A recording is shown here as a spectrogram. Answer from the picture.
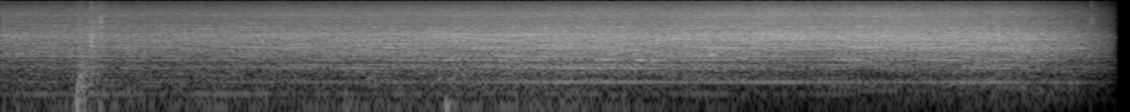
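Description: Steady rumble and hiss of a passenger train in motion, heard inside the coach, growing louder from about four seconds in, with a single knock about a second in; it cuts off suddenly near the end.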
